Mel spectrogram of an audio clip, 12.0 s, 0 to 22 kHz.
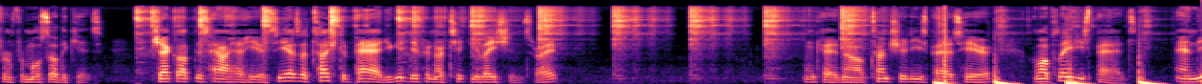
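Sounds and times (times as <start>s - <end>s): hi-hat sample hits: 1.4s - 8.8s, 9.4s - 12.0s.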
